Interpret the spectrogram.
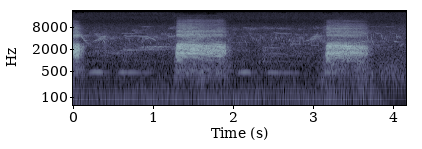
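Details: Played-back jackdaw alarm call signalling to the birds that a masked person is dangerous; two loud, harsh, rasping calls about two seconds apart, with soft low tonal sounds in between.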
